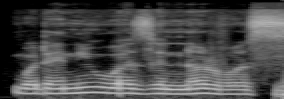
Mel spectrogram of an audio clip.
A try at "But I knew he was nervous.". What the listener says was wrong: Don't forget the E. That's the only reason I know you're saying he, because you have a big long E there, but I knew he. But I knew he was nervous.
